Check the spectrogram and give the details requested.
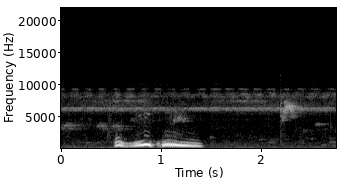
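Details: Spotted dove giving a single low, husky coo phrase of two linked notes, the second longer and sliding downward, over a quiet background with a faint steady high whine.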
